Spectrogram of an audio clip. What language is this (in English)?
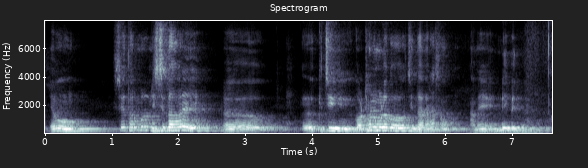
Odia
